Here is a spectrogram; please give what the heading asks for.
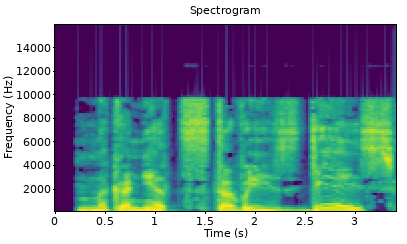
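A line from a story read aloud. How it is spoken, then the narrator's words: Joyful bird exclaiming. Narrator (Russian): радостно воскликнула птица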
